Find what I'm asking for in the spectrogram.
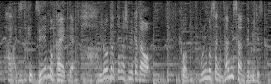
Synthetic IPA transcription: a̰d͡ʑit͡sɨ̥keɯzẽ̞mbɯ̟kae̞t̪ːe̞iɾõ̞nːat̪ano̞ɕimʲikat̪ao̞ | kʲʰo̞ːβamo̞ɾʲimosãɲːinamʲisãnd̪e̞mo̞iːd̪esɨ̥kḁ

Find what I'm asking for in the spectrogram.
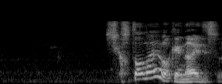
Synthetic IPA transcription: ɕi̥kḁt̪anaiβake̞naid̪e̞sɨ

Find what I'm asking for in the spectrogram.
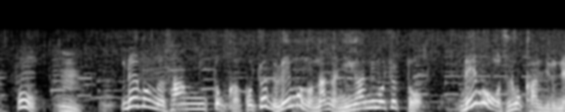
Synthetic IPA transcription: ɯ̃ːɯ̟̃ɾe̞mõ̞nːosãmːʲit̪o̞ka̰kot͡ɕot̪̬ːoɾe̞monːonãnːaɲ̟iɡamʲimo̞t͡ɕo̞t̪ːo̞̰ | ɾe̞mõɰ̃osɨɡo̞kɯ̟̥kʰãɲ̟d͡ʑiɾɯ̟ne

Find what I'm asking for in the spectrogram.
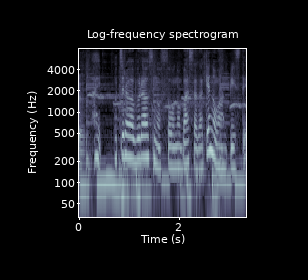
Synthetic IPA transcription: haiko̞t͡ɕiɾaβabɯ̟ɾaɯ̟sɨno̞sɨ̥so̞ːno̞baɕi̥t̪ad̪ake̞no̞βãmpʲiːsɨd̪e

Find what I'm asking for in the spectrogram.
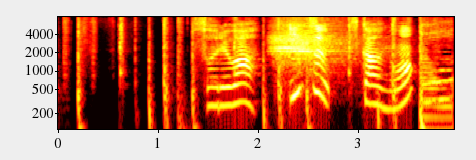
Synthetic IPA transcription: so̞ɾe̞βait͡sɨt͡sɨ̥kaɯ̟no̞

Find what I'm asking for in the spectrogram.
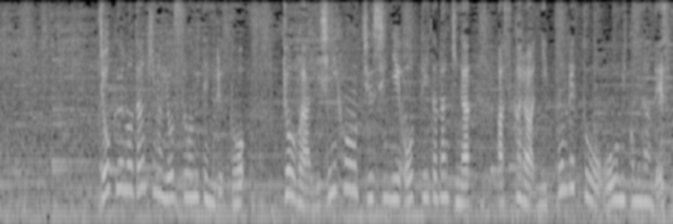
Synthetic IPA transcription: d͡ʑo̞ːkɯːno̞d̪ãŋkʲino̞jo̞ːsɨo̞mʲit̪e̞mʲiɾɯ̟t̪o̞ | kʲo̞ːβaɲ̟iɕiɲihõ̞ɰ̃ot͡ɕɨːɕĩɲ̟ːiʔo̞ːt̪ːe̞it̪ad̪ãŋkʲiɡa | asɨ̥kaɾaɲ̟ipːõ̞nɾe̞t̪ːo̞ːʔoɯmʲiko̞mʲinãnd̪e̞sɨ̥

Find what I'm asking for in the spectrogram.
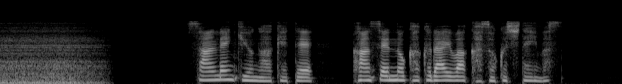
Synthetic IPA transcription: sãnɾẽ̞ŋkʲɨːɡaːke̞t̪e̞ | kãɰ̃sẽ̞nːo̞kakɯ̟d̪aiβakaso̞kɯ̟ɕi̥t̪e̞imasɨ̥

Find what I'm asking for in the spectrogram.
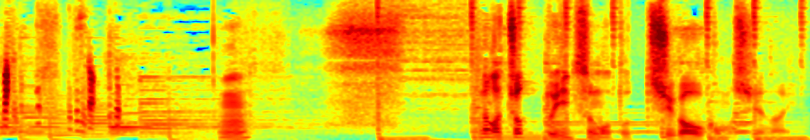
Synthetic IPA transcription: ɯ̃ | nãŋkat͡ɕo̞t̪ːo̞it͡sɨmo̞t̪o̞t͡ɕiɡaɯ̟kamo̞ɕiɾe̞̰na̰ḭ

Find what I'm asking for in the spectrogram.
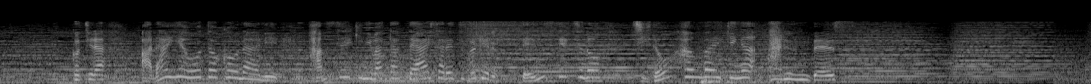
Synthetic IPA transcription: ko̞t͡ɕiɾa | a̰ɾaijaoːt̪o̞ko̞ːnaːɲ̟i | hãɰ̃se̞ːkʲiɲ̟iβat̪at̪ːe̞aisaɾe̞t͡sɨzɨke̞ɾɯ̟ | d̪̥ẽ̞ɰ̃set͡sɨno̞d͡ʑid̪o̞ːhãmbaikʲiŋaːɾɯ̟̃nd̪e̞sɨ̥

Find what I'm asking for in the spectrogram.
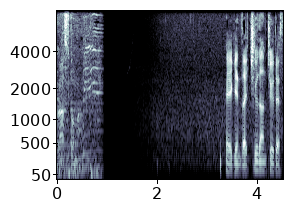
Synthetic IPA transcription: ɾasɨ̥t̪onã̰ | eɡẽ̞nd͡zait͡ɕɨːd̪ãɲt͡ɕɨːd̪e̞sɨ̥

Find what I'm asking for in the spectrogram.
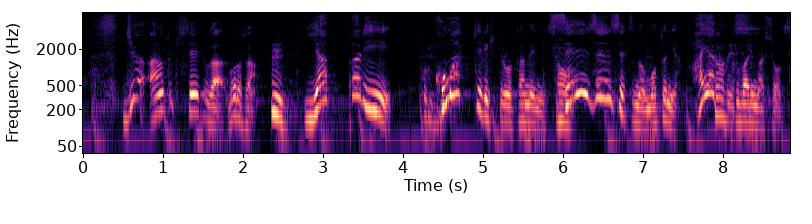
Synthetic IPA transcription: d͡ʑaːʔano̞t̪o̞kʲi̥se̞ːɸɯ̟ɡa̰ɡo̞ɾo̞s̬ã̰ŋjapːaɾʲi | kokʰo̞mat̪ːe̞ɾɯ̟çi̥t̪o̞no̞t̪ame̞ɲ̟ḭseːzẽ̞ɰ̃se̞t͡sɨno̞mo̞t̪o̞ɲ̟ḭhajakɯ̟̥kɯbaɾʲimaɕo̞̰ːt̪

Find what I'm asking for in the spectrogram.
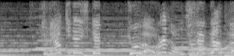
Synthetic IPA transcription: so̞ɾe̞o̞kʲinẽɰ̃ɕi̥t̪e̞ | kʲoːβaoɾenoːd͡ʑisãŋɡah

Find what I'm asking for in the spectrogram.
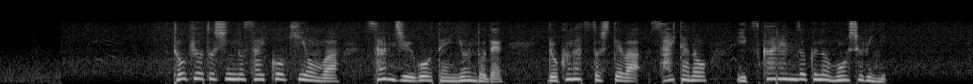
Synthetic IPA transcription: t̪o̞ːkʲo̞ːt̪o̞ɕĩnːo̞saiko̞ːkʲʰiõ̞ɰ̃βasãɲd͡ʑɨːɡo̞ːt̪ẽ̞ɰ̃jõ̞nd̪o̞d̪e̞ | ɾo̞kɯ̟ɡat͡sɨ̥t̪o̞ɕi̥t̪e̞βasait̪ano̞ | it͡sɨ̥kaɾẽ̞nd͡zo̞kɯ̟no̞mo̞ːɕo̞bʲiɲ̟i

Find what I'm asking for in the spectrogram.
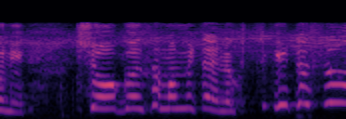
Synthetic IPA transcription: ɲ̟i | ɕoːɡɯ̃ɰ̃samamʲit̪ainakɯ̥t͡ɕi̥kʲiːt̪esɨ

